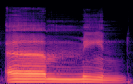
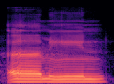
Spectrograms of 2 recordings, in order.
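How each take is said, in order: First: The first vowel is long and the m doubled. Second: The first vowel is long and the m single. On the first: "بالمد والتشديد" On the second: "أفصحهن وأشهرهن آمين بالمد والتخفيف"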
